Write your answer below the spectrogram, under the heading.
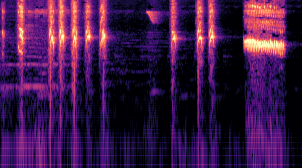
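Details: Orange-headed thrush singing ngeplong style: a rapid string of sharp clipped notes, a brief pause, three more notes, then one long harsh rasping note.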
